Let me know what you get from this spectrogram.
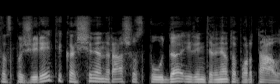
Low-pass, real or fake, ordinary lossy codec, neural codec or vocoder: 9.9 kHz; fake; AAC, 48 kbps; vocoder, 22.05 kHz, 80 mel bands, WaveNeXt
